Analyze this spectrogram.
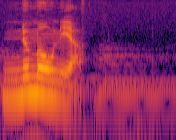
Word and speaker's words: pneumonia: words after me and remember the p is silent pneumonia psychopath receipt raspberry and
